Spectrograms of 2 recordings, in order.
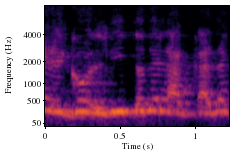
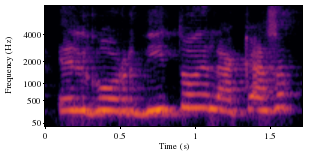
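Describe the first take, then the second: First: It is said in a babyish voice with dropped sounds. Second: It is said in a normal, clearly pronounced voice. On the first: Infantile talk that delays a child's pronunciation. The speaker calls it wrong. "Y nada que el gordito de la casa, cachetón. No, no, no, háblale bien" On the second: Affectionate talk that still models correct speech. The speaker calls it right. "háblale con amor, pero no como si te faltaran letras"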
